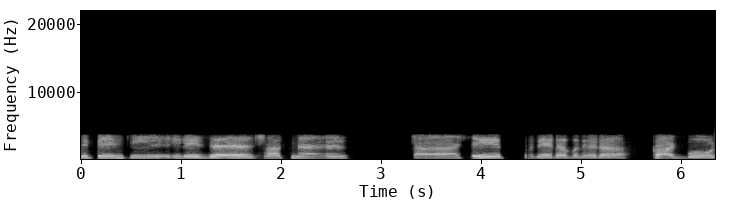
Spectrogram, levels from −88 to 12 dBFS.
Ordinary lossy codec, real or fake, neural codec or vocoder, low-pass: none; fake; codec, 44.1 kHz, 2.6 kbps, SNAC; 3.6 kHz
